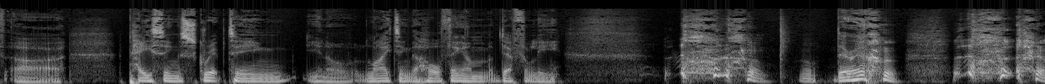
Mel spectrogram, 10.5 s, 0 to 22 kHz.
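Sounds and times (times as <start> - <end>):
speech: 0.0 - 5.9, 6.8 - 10.4
rough voiced coughs in a coughing fit: 6.7 - 7.7, 8.6 - 10.4
throat clearing: 6.7 - 9.0, 9.6 - 10.4.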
